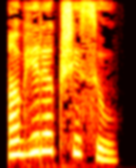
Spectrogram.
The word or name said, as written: ಅಭಿರಕ್ಷಿಸು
